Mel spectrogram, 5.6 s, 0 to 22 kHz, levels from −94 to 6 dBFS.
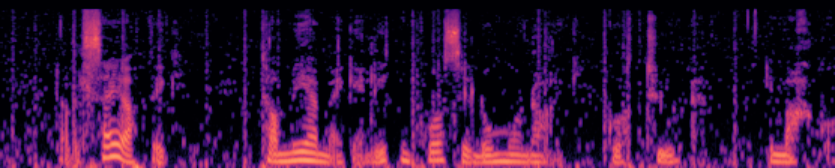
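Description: From the first moment to the end, the speech carries overdone noise removal: a noise reducer pushed too hard has pulled individual frequency bands down to nothing wherever they sat close to its noise estimate, taking the softer parts of the voice with them. Pauses drop to near silence flecked with twinkling specks. Unlike a noise gate, which mutes everything at once, this removal works band by band, leaving those scattered specks behind.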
